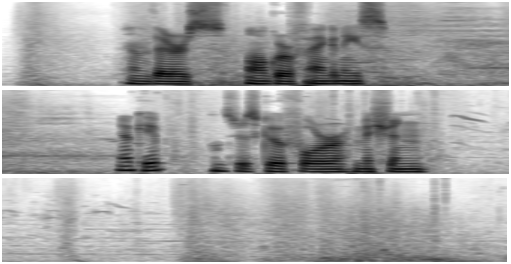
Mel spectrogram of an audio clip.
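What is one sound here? A magical whoosh and chime sound as game cards are played.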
